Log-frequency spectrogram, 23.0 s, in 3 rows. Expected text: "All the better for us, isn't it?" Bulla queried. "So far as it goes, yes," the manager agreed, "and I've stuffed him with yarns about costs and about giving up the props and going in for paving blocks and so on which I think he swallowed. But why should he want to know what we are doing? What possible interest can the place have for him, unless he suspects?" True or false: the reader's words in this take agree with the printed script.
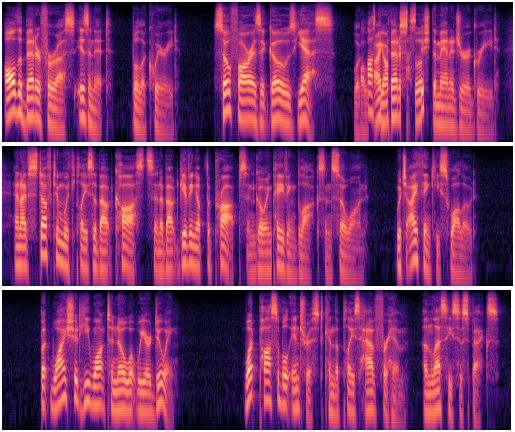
false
